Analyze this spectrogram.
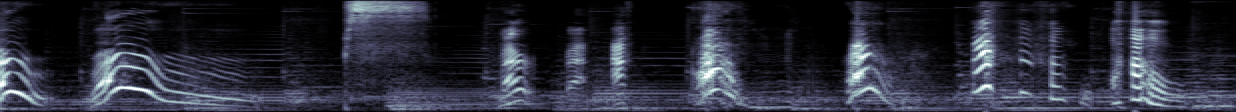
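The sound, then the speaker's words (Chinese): A voice imitates a small yellow dog, Duoduo, sneezing over and over after perfume is sprayed, a quick run of sharp, yelping sneezes, broken once by a brief hissing burst. “小黄狗多多似乎对于突如其来的香味不太习惯，连忙的打喷嚏。”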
